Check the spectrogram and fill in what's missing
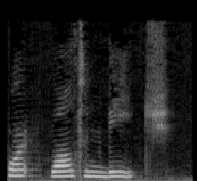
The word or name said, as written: Fort Walton Beach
